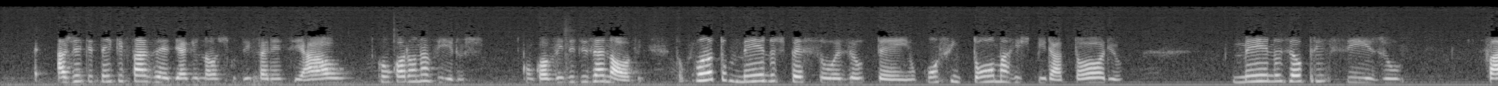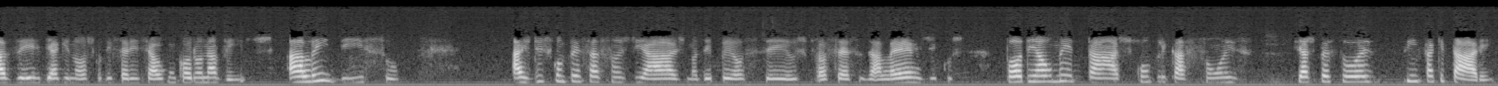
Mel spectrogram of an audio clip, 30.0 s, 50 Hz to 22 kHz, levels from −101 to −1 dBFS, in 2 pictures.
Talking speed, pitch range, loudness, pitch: 95 wpm, 185-265 Hz, -21 LUFS, 220 Hz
